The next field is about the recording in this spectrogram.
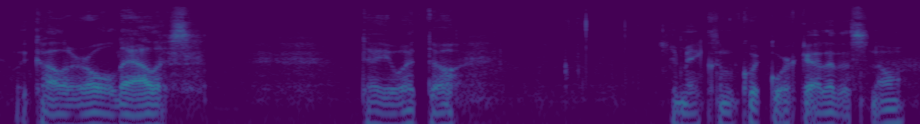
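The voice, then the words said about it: Rural country accent. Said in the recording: “Man, I sound country now.”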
